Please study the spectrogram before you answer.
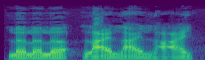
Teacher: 存好心，说好话，让我们一起做更好的自己。大家好，欢迎来到普通话百日训练。那今天呢，我们要训练卷舌音日，还有这个边音了。先跟我发一下日日，回忆一下它的口型和舌位，主要是舌位，舌头前面抬起来，舌尖向上向后日日。那它的嘴型呢？嘴唇要略带收缩有力。日日日本日头热天气好热。了了了，这个音呢比较放松。一嘴型上嘴角稍微咧开，气流从两边出来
